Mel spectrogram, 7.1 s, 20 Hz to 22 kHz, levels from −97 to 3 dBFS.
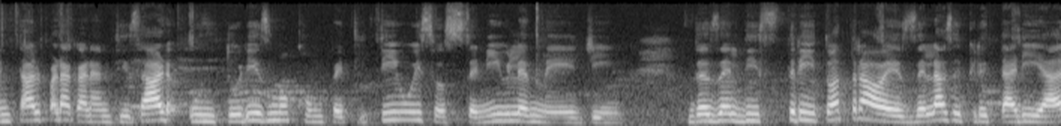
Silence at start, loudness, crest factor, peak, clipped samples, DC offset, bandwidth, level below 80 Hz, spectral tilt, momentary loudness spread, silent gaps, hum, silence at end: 0 s; -20 LUFS; 18 dB; -2 dBFS; under 0.1%; under 0.1%; 19.5 kHz; -64 dBFS; -5.5 dB/octave; 9 LU; none; none; 0 s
